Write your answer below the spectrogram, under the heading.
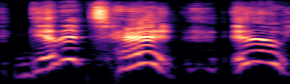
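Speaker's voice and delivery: very high, loud, drawn-out yell of disgust. Voicing Kit across the camp reacting to a kiss: Kit yelling in disgust. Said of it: "be like".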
